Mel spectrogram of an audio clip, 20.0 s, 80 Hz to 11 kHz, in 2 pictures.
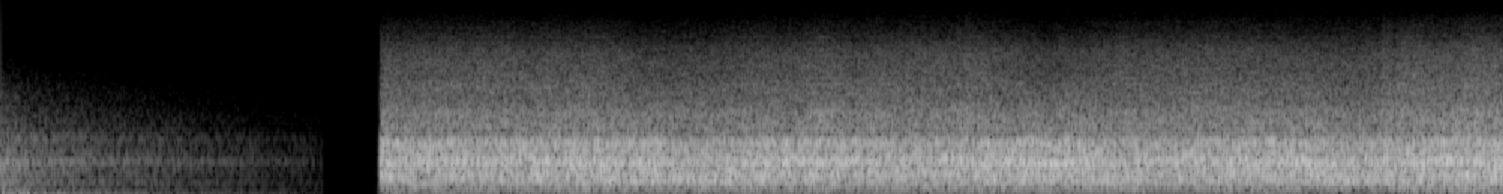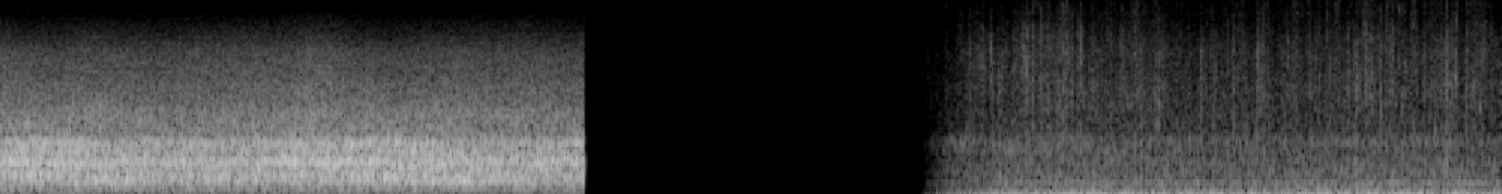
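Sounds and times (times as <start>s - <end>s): steady rush of wind: 2.6s - 13.9s.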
